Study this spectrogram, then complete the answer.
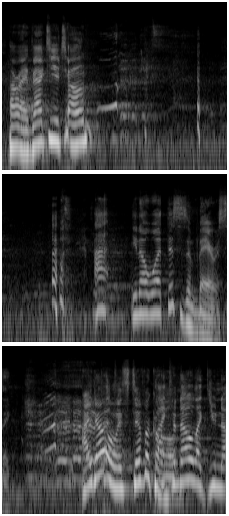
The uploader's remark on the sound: Live from the Cap City Comedy Club in Austin.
